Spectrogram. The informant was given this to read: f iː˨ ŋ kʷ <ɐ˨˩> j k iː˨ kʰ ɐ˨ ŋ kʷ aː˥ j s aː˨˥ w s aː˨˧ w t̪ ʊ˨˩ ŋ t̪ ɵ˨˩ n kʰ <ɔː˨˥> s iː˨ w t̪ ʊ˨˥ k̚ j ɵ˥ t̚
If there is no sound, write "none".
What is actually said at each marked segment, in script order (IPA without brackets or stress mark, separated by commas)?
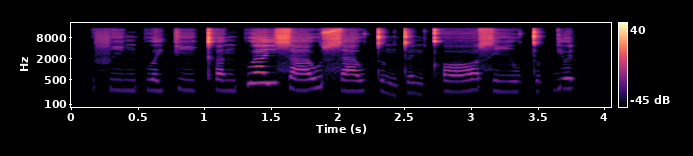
ɐ˨˥, ɔː˨˥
